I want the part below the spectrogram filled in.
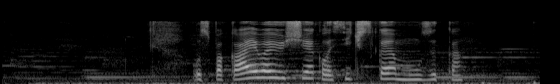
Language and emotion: Russian, neutral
